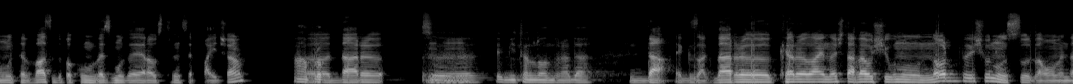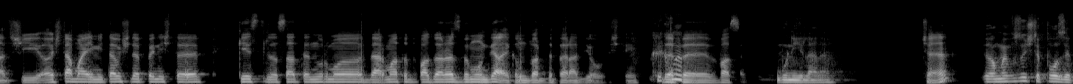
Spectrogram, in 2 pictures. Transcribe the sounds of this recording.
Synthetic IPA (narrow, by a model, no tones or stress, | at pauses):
mult̪e̞vase̞d̪upəkumve̞zʲmult̪ejeɾawst̪ɾɨnse̞peait͡ʃa | ad̪ar | səemit̪əɨnlo̞nd̪ɾad̪a | d̪a̰e̞̰ɡzak̚t̪̚d̪arəkʰeɾolajnəʃt̪ʲjaveawʃiununo̞rd̪ʃiunusud̪lamo̞me̞nd̪at̪ʃiəʃt̪ʲamajemit̪eawʃid̪e̞pe̞niʃt̪e̞ | kʲe̞st̪ijləsat̪e̞ɨnurməd̪e̞armat̪əd̪upəad̪ojaɾəzbemo̞nd̪ialaeikənud̪oard̪e̞pe̞ɾad̪io̰ṵlʲʃt̪ikɾet̪dk̪eəpevase | bunileala | t͡ʃe̞ | amajvust̪niʃt̪epo̞ze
